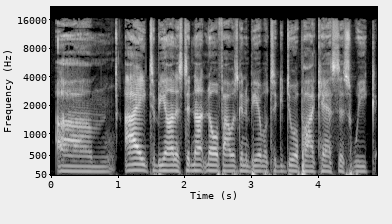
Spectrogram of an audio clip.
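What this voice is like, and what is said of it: Hoarse, raspy voice from illness. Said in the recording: “As you could hear in my voice, I'm sick. My throat is a little, whatever you want to call it, hoarse, raspy.”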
